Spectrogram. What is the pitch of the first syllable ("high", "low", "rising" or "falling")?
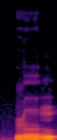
rising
